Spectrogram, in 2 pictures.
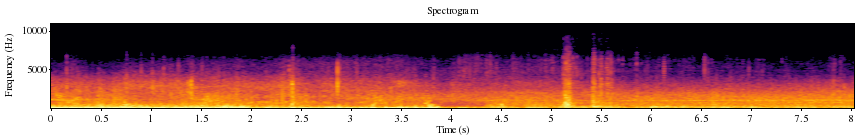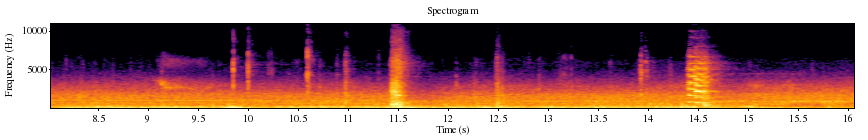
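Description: Tyres roll over concrete.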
